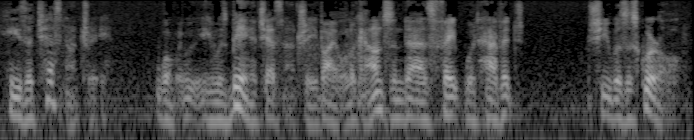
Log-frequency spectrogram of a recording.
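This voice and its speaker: An actor playing a harassed, evasive publishing editor in a radio drama, stammering and exasperated. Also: male voice, low voice, expressive, normal speed, slightly rough, full character voice. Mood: sheepish. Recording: muffled, noisy 1980s radio recording.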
